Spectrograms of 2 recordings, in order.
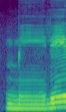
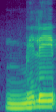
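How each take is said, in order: First: The first vowel is held long. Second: The first vowel is held short. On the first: The speaker calls it wrong. "मिली नहीं पढ़ेंगे" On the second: The speaker calls it right. "छोटी की मात्रा है माँ में"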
